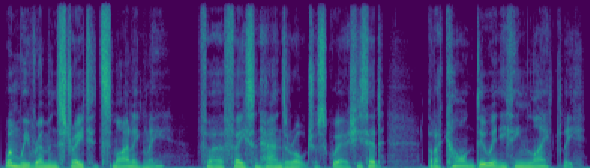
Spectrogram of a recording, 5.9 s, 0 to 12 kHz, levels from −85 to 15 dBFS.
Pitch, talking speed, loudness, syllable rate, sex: 140 Hz, 185 wpm, -19 LUFS, 6.1 syllables/s, male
